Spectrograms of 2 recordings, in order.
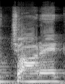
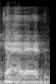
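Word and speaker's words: charAt: इसको मतलब कुछ अमेरिकन जो ट्यूटर्स हैं या जावा कोडर हैं वो चार-एट बोलते हैं और ब्रिटिश में कैर-एट बोलते हैं।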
